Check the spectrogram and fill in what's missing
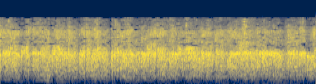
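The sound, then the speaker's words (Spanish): A steady burst of audience applause in Bolívar for the absent Pedro Amengual: many hands clapping in a dense, continuous wash of noise that stays loud and even throughout, with no voices standing out. “Bueno, vamos a nombrarlo, también es un bolivarense que viene haciendo muchas cosas acá en Bolívar, Pedro Amengual, le vamos a dar un aplauso, él no nos ha podido acompañar.”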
